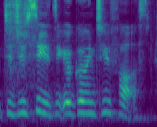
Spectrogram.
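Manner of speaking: put-on high-pitched British old-lady scolding; exaggerated British old-woman voice. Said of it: "like, old woman British voice".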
